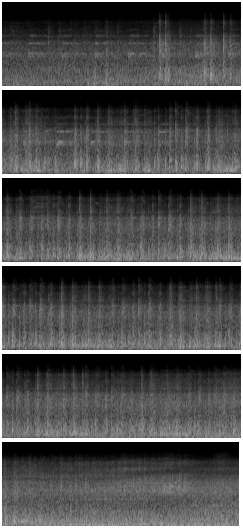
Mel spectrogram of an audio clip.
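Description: Passenger trains passing on multiple tracks, first a GO Transit bilevel commuter train and then a VIA Rail train: a steady rumble with wheels clicking over rail joints and switches. The clicking gets faster and denser from about three seconds in, and a deeper rumble builds near the end as the VIA Rail coaches roll close by.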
